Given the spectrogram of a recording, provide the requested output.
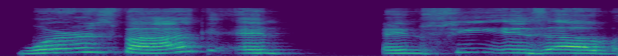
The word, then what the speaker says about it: Wernersbach: Warner Spock. Warner Spock.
